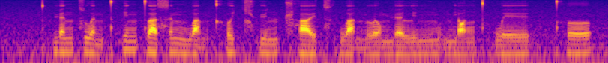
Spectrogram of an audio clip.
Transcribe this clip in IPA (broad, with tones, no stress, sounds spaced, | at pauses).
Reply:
t̪ʰ ɥ ɛ˧˥ n t͡s w ə̰˨˩ n t̪ʰ i˥ n t̪ ä˥˧ s ə˥˩ n m w a̰˨˩ n kʰ ɤ˥ t͡ɕʰ y˧˥ n ʈ͡ʂʰ a˧˥ ɪ̯ t͡sʰ w a̰˨˩ n l ɤ˥˧ m ɥ ɛ˥˩ l i˧˥ ŋ m ṵ˨˩ n̪ j ɑ˧˥ ŋ t̪ʰ w e˥ ɪ̯ | t̪ʰ ɤ˧˥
